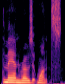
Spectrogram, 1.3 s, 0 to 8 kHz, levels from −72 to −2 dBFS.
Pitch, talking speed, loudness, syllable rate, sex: 200 Hz, 230 wpm, -16 LUFS, 4.1 syllables/s, female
